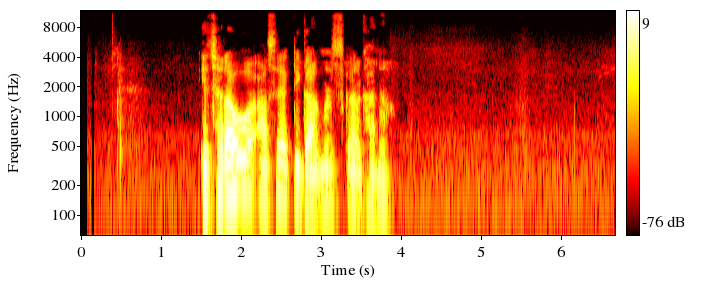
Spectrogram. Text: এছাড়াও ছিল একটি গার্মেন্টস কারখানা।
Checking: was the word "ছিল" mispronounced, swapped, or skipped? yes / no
yes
